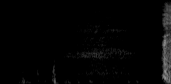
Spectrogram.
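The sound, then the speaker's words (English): A single sharp cough bursts out at the end after a stretch of quiet breathing and faint background noise; no one speaks. “I need a cough button up here.”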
